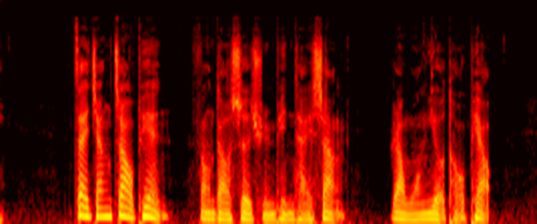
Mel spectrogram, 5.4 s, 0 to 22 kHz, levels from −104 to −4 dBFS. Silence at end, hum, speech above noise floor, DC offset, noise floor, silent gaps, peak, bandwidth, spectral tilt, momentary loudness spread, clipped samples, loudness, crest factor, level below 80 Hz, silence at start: 0.5 s; none; 46 dB; under 0.1%; -84 dBFS; none; -20 dBFS; 13.5 kHz; -6 dB/octave; 8 LU; under 0.1%; -39 LUFS; 18 dB; -60 dBFS; 0.75 s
